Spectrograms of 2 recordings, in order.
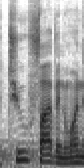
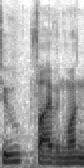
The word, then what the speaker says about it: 2-5-1: Well, the 25 and 1, and yes, that's how it's pronounced. 25 and 1, not I, I vi, is the progression that appears in virtually all of the standards.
